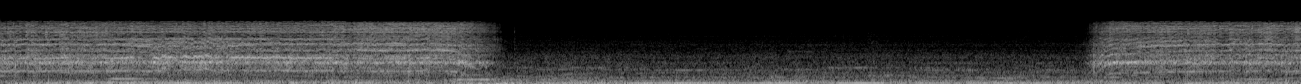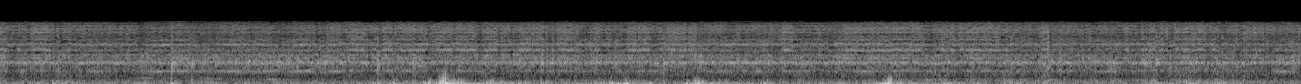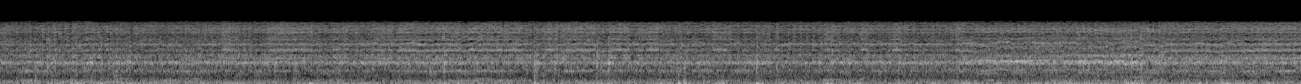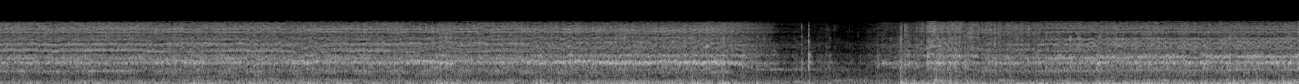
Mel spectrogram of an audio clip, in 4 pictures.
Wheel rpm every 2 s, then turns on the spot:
160, 160, 80, 0, 0, 50, 160, 170, 170, 170, 170, 170, 170, 170, 170, 160, 170, 170, 160, 160, 160, 160, 160, 70, 130, 160.
none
